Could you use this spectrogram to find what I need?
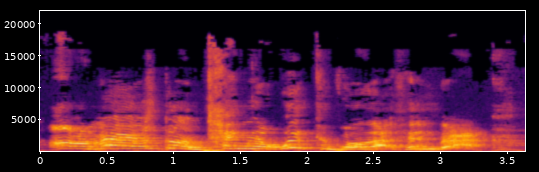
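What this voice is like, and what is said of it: Character voice, slight southern accent. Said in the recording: “He suddenly developed a slightly southern accent?”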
